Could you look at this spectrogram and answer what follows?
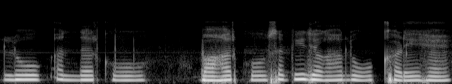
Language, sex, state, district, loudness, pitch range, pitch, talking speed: Hindi, female, Punjab, Pathankot, -16 LUFS, 195-215 Hz, 205 Hz, 130 wpm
